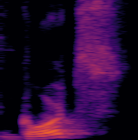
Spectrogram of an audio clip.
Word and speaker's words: Gorz: are you pronouncing it it's gortz yeah it's yeah no I think you're you're right G is it gors or is it gortz G I think it's gortz GS yeah GS okay good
